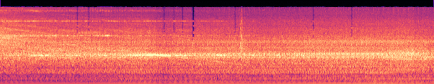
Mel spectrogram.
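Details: Large diesel generator set bought at auction, after repair of its shutdown fault: a steady, even diesel drone with no misses, knocks or hunting, run for a while. Normal running.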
